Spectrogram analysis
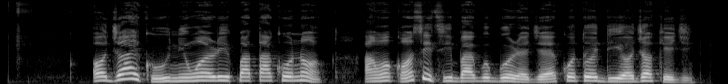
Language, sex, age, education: Yoruba, male, 15-29, tertiary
